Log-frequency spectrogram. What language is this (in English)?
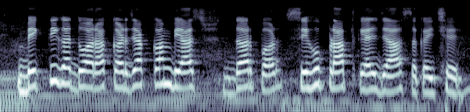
Magahi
